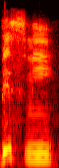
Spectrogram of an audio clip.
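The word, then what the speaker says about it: بِسْمِ: Sometimes you'd write this like this. You still pronounce it bismi, bismi rabbik.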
